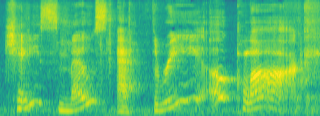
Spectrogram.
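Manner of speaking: playful cat reading its note slowly; storybook cat. Acted. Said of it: "And the cat says".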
